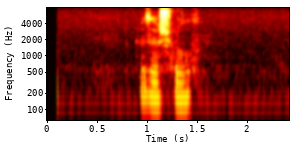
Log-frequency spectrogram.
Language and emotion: Russian, neutral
